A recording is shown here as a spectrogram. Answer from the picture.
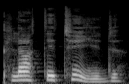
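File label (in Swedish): "plattityd", Swedish; plattityd substantiv, platitude; Uttal: [platit'y:d]; Definition: banalt yttrande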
